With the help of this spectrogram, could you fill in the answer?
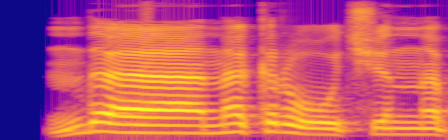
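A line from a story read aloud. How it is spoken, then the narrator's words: Drawling. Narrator (Russian): протянул я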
